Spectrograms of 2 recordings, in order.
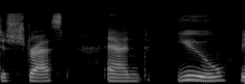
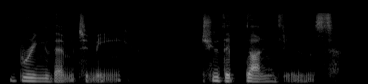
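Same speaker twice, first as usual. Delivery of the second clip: low, deep voice; 4 semitones lower, 4 dB quieter than usual. Narrating to the players, the speaker voices a deep voice heard in their heads. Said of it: "you hear a deep voice in your head".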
